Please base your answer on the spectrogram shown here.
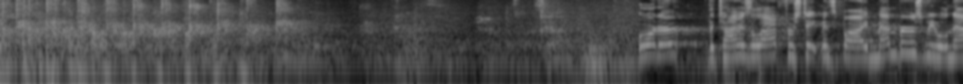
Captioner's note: applause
